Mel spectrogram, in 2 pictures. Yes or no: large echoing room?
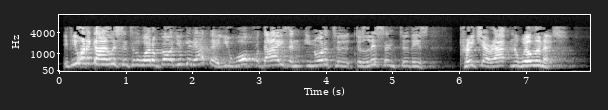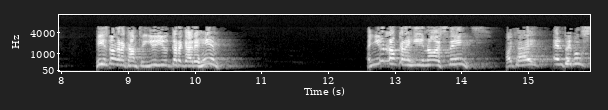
yes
